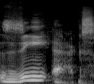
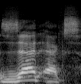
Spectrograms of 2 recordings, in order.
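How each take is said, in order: First: The letters are said with an American accent. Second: The letters are said with a British accent. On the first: This is how Americans would say the name. The speaker calls it wrong. "not Z X" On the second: This is how people from Britain say the name. The speaker calls it right. "they do pronounce it Z X"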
